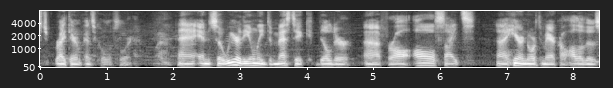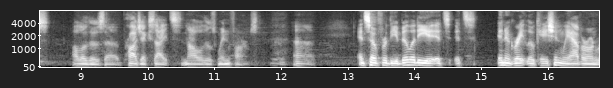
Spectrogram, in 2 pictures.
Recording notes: Broadcasting live from the heart of downtown Orlando at the illustrious Dr. Amidst the vibrant atmosphere of the summit. Recorded live at the 2023 Make More Manufacturing Summit , hosted at the iconic Dr. Phillips Center for the Performing Arts.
